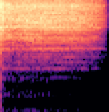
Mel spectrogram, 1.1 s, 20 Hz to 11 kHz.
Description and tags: drum hits processed to sound like an 808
